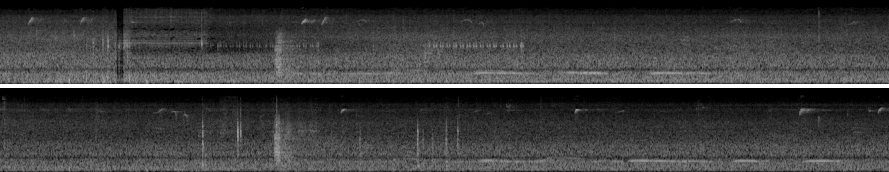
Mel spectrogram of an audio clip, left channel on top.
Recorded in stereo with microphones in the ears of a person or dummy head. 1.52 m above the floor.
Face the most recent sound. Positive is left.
turn(degrees=-70)  # may be behind; listen again after turning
